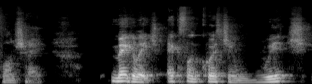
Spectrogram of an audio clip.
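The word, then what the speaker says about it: sláinte: where it's written s-l-a-i-n-t-a which looks like uh slante or a slant or slate slanted but it's pronounced launch a mega leech excellent question which is cheaper this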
